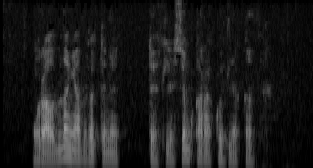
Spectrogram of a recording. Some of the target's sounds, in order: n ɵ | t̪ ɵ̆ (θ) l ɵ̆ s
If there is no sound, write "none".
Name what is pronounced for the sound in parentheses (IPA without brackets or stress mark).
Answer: θ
